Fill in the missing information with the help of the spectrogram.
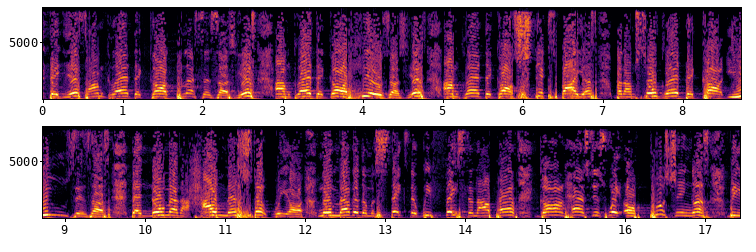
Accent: Texas, United States; I can't help but remember when I was a child growing up in Texas.

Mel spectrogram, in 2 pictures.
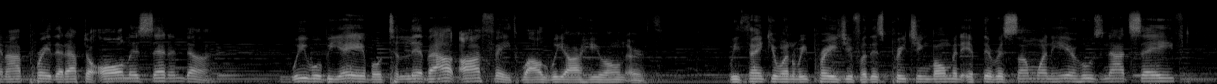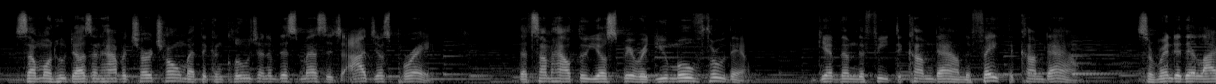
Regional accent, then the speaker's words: East Orange, New Jersey, United States; I'm from East Orange

